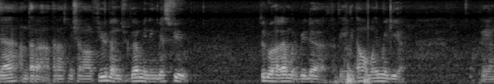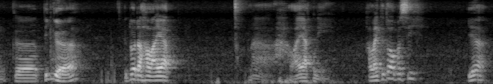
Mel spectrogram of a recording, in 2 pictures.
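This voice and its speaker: Young male student, mid-pitched voice; relaxed, chatty class presenter who throws in English jargon. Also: slight background noise. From Pemalang, Central Java, Indonesia. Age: young adult. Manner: chatty, calls the viewers guys, mixes in English terms.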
